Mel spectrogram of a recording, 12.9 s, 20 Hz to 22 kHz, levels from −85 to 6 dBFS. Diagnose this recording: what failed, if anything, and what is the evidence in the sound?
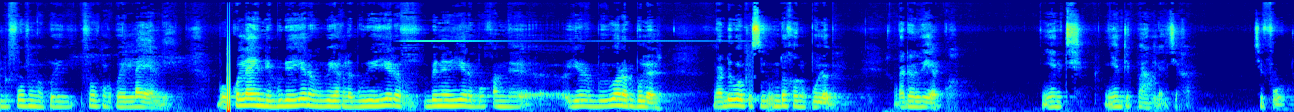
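The speech throughout carries a swirly, hollow smearing, and consonant attacks blur more than a 96 kbit/s AAC-LC stream alone would explain. That points to generation loss at the codec stage, likely from around four decode-and-re-encode passes. Each pass quantises on a shifted frame grid, so the errors compound. On a spectrogram this appears as patchy holes and flickering gaps in the upper bands, with nothing above 20 kHz, and as transients smeared in time.

From 2.27 to 2.29 s, just before "ko layandee bu", there is a sharp bang. This is invalid numbers at full scale, a fault in processing or sample-format conversion. A calculation produced infinite or invalid values, which were clamped to the maximum sample value for a 20 ms block. On the waveform it shows as a flat rectangle pinned at one extreme, far beyond the speech peaks, and on a spectrogram as a vertical broadband stripe.

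From 3.89 to 7.61 s a thin, steady whistle at 5.7 kHz sits behind the speech, about 20 dB below it and swelling and fading slowly in level. This is a feedback whistle in the acoustic path, likely a loudspeaker-to-microphone loop held just short of runaway, so one frequency keeps ringing without growing. On a spectrogram it is a narrow horizontal line at 5.7 kHz spanning exactly that interval.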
